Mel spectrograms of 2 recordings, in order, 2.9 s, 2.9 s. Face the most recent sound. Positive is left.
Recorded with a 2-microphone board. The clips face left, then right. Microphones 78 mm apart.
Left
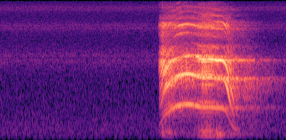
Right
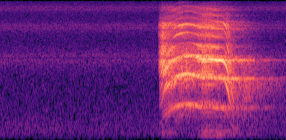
turn(degrees=25)  # may be behind; listen again after turning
